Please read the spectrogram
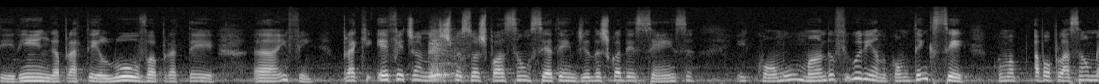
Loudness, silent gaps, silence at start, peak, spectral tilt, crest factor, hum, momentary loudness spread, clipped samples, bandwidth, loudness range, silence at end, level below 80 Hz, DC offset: -19 LUFS; none; 0 s; -2 dBFS; -5.5 dB/octave; 16 dB; none; 11 LU; under 0.1%; 16 kHz; 2 LU; 0 s; -48 dBFS; under 0.1%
